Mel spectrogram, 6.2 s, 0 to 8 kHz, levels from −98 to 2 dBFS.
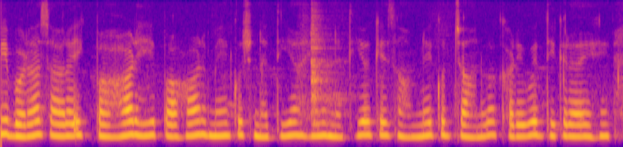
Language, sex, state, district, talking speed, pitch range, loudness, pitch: Hindi, female, Bihar, Jamui, 190 wpm, 235-260 Hz, -17 LUFS, 245 Hz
